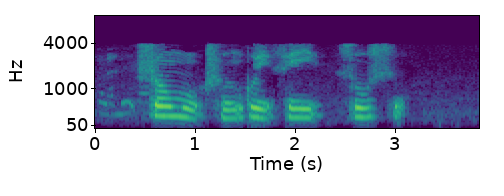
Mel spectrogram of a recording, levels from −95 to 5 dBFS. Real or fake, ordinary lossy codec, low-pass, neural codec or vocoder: real; AAC, 16 kbps; 7.2 kHz; none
